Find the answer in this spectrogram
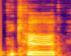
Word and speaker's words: Picard: want to make Captain Picard Captain Dick Hard," and I was like, Yes. "Oh yeah," and that would be my porn star surname, Picard. Because here's the thing, it rhymes with Dick Hard, but Pick Hard also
